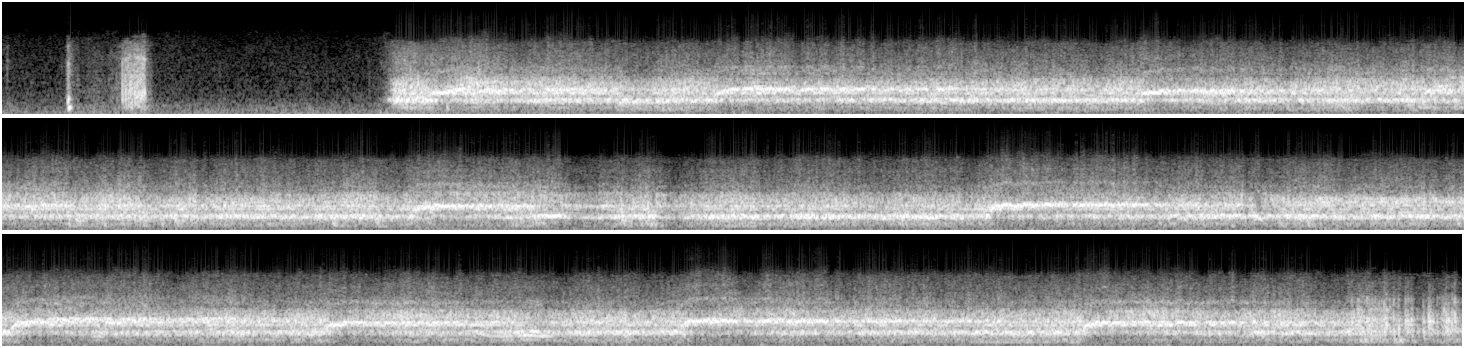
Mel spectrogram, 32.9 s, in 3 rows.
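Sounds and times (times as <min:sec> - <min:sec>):
constant hiss of tape recorder noise: 0:00.0 - 0:32.8
long sustained wailing scream, reportedly Bigfoot: 0:02.9 - 0:32.8
short clicks and thumps: 0:32.0 - 0:32.8.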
